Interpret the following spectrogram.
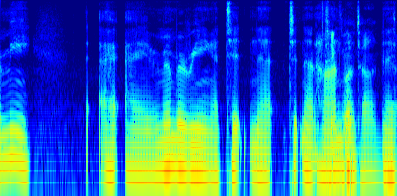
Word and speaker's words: Thich Nhat Hanh: Meaning, like, so for me, I remember reading a Thich Nhat Hanh book. Did I pronounce that correctly? Yeah, Thich Nhat Hanh.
